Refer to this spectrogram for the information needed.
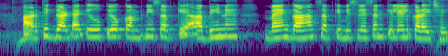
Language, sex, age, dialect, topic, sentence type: Magahi, female, 25-30, Western, banking, statement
